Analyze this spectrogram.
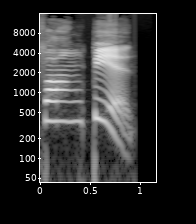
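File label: "fang1bian4", Mandarin Chinese Tone Pair Drills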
